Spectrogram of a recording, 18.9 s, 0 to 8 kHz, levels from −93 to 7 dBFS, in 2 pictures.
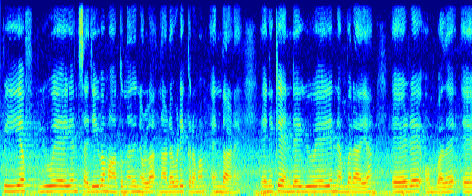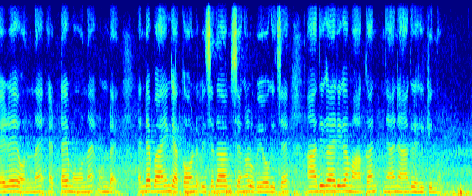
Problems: constant background noise, low volume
